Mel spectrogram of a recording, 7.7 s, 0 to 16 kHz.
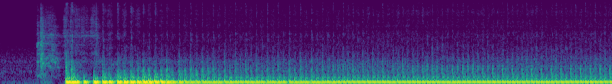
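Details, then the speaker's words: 1978 BMW R100S airhead boxer twin, first start after a multi-year slumber: catches after a short crank after starting fluid is sprayed into the left carb, then runs lumpy and uneven with missing beats; left carb's fuel passages blocked by gummy gas, running on one cylinder. "Towards the end of the video, you saw me grab some starter fluid and spray it into the left carb, and it ran. This left carb finally started running, and that"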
